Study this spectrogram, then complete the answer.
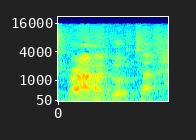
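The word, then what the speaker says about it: Brahmagupta: wrong but it's interesting okay how do you pronounce it it's brahma gupta um quite a well-known indian mathematician we're in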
